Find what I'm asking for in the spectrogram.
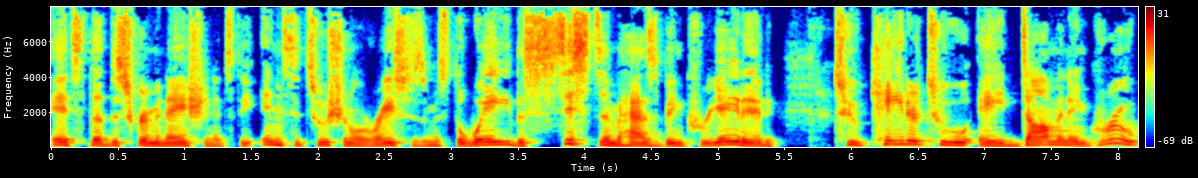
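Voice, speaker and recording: A man speaks with a New York accent. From New York (Queens). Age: 40s. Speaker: bilingual TV host and podcaster. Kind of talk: interview.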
